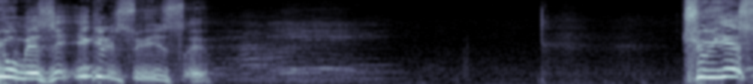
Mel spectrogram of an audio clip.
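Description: A man preaches with emphasis through a microphone, his voice echoing in a large hall.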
